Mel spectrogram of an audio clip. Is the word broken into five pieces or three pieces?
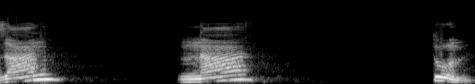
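three pieces. The word is split into three syllable chunks. "এই জান্নাতুন শব্দকে তুমি কিভাবে উচ্চারণ করো?"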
